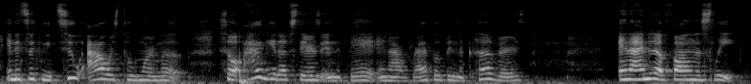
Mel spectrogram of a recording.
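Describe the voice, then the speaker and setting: A woman's medium-pitched voice at a moderate pace: she's a thirty-year-old vlogger in an indoor apartment room. Her casual personal update comes across as informal, candid and slangy, an animated retelling with quoted asides.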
